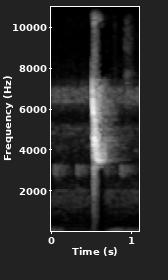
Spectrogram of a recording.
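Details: Female chestnut-bellied seed finch giving one sharp, loud chip that drops quickly in pitch, over a steady high electrical-sounding whine and a soft pulsing buzz.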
